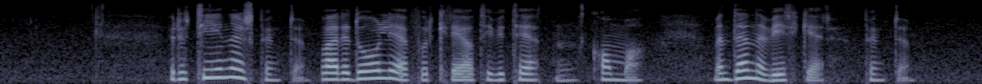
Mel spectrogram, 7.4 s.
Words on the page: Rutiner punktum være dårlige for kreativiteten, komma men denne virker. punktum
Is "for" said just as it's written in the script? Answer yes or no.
yes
